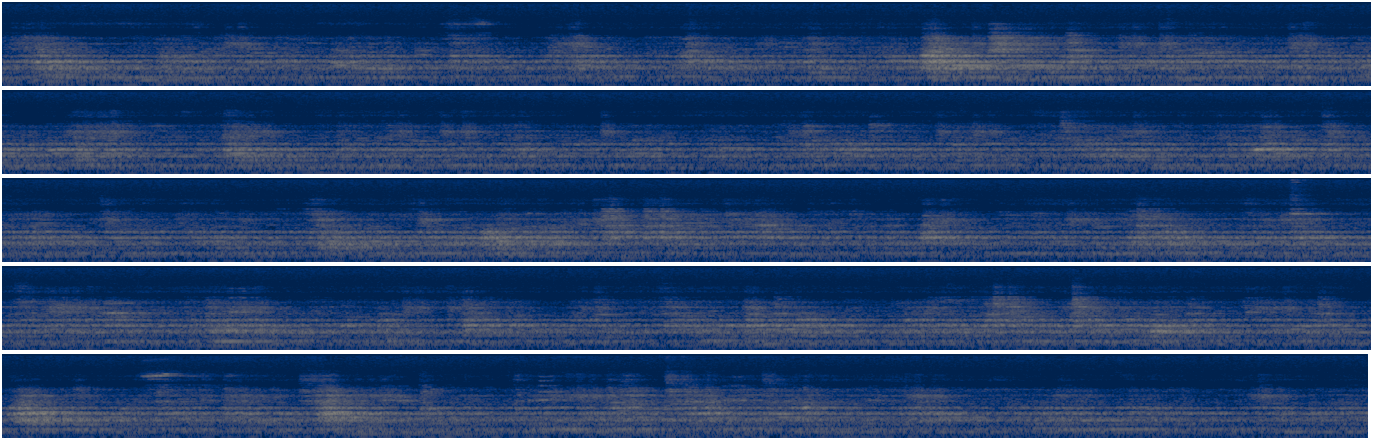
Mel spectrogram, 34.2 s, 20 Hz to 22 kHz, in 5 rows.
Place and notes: Mindunai, Lithuania, watchtower
highest (36 m) lithuanian public watctower heard through contact mics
